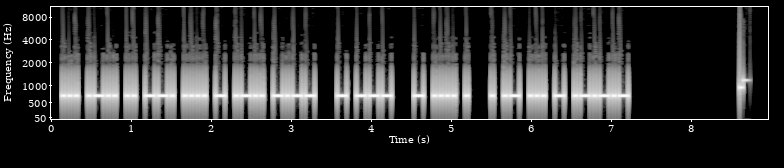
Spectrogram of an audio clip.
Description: Morse code, heard as a keyed tone, about 30 wpm, 700 Hz. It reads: SLIGHTLY TO THE EAST.
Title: Sentences from Top 1300 Words 30wpm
